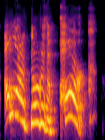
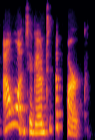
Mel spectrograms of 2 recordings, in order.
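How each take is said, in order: First: It is said in an excited way. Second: It is said in a calm, plain way.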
